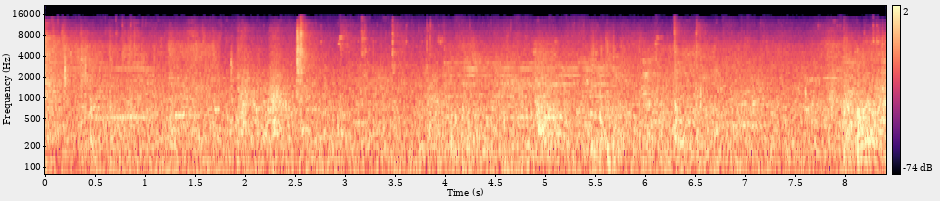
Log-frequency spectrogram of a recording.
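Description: Steady background hubbub of a busy indoor hall, with faint distant voices and a few soft knocks and footsteps.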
